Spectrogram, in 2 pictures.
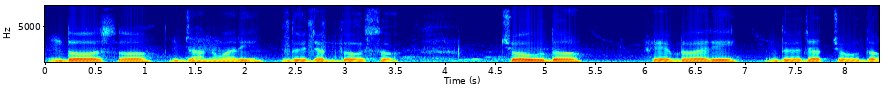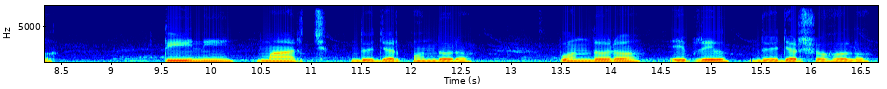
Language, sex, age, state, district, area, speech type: Odia, male, 18-30, Odisha, Malkangiri, urban, spontaneous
